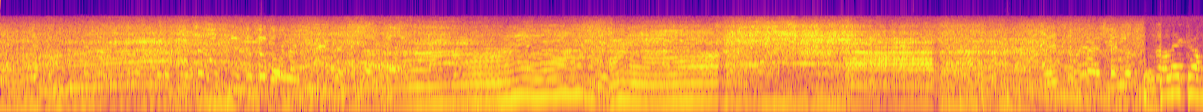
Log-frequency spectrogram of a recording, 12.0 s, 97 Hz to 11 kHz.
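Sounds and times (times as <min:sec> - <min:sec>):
race car engine revving: 0:00.0 - 0:11.6.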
